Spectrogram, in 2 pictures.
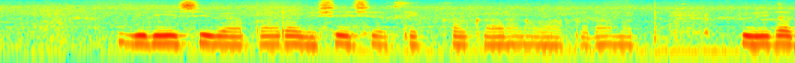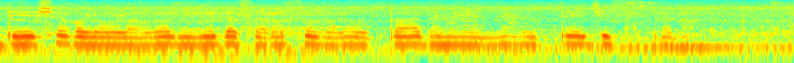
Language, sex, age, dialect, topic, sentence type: Kannada, female, 31-35, Dharwad Kannada, banking, statement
